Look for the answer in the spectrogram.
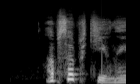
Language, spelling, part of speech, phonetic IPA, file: Russian, абсорбтивный, adjective, [ɐpsɐrpˈtʲivnɨj], Ru-абсорбтивный.ogg
- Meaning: absorptive (able to absorb)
